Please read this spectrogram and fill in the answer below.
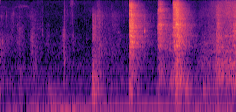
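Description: A person chewing a bite of microwaved sushi roll, with a few short mouth clicks about a second and a half in.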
